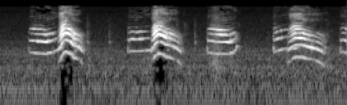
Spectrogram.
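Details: Four loud, bright meows from rescued stray kitten siblings Mugi and Choco, each swooping up and then falling away, coming about every second and a half with short quiet gaps between.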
